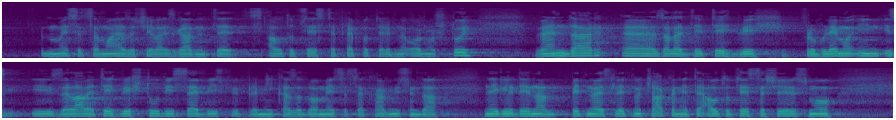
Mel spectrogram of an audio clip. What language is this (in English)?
Slovenian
